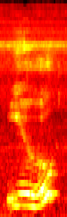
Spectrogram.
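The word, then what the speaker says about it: 유: Yoo, Young, Jae. Very good. So the last name, very easy, Yoo. Like you're yelling at him across the room.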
